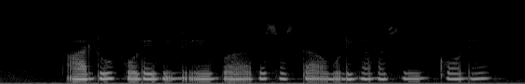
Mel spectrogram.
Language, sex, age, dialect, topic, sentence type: Chhattisgarhi, female, 18-24, Northern/Bhandar, agriculture, question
